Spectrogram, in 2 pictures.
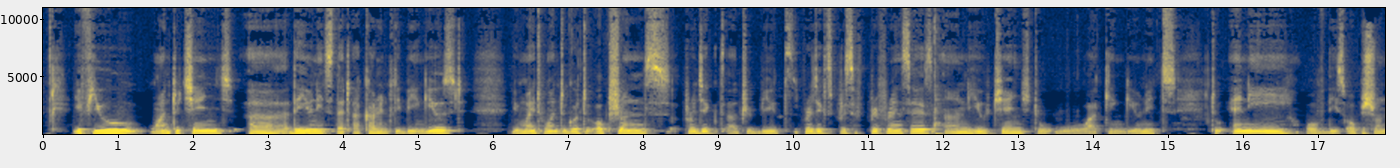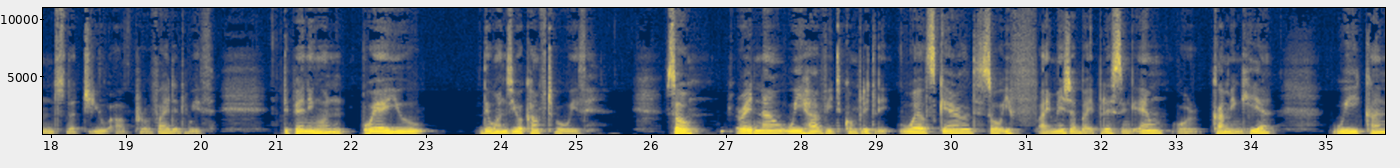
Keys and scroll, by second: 29.2 m.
